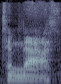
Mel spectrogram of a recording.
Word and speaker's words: Timnath: Now it's spelled Timnath, so it could easily be pronounced Timnath, but it is Timnath, Colorado.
